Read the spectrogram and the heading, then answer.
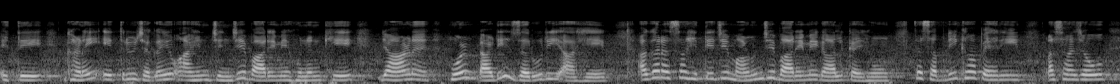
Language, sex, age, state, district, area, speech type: Sindhi, female, 30-45, Rajasthan, Ajmer, urban, spontaneous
